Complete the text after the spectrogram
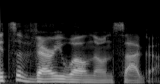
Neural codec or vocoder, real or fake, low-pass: none; real; 7.2 kHz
